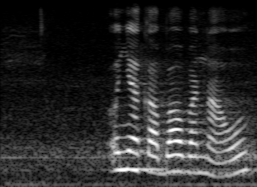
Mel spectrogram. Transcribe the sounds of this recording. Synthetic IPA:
ʊɲakʼabaʊbanaːɔ

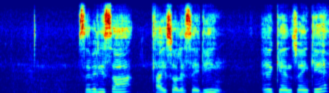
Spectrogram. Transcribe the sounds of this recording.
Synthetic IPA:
sebedisa | t͡ɬʰʼaisɔlɪsediŋ̩ | ɪkʼen̩t͡sʼweŋ̩kʼɪ

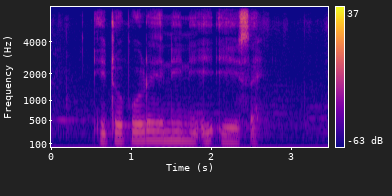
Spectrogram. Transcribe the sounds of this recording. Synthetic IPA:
itʼopʼoɺeniniʔiʔiːsɛ

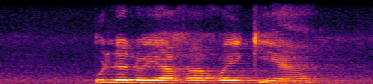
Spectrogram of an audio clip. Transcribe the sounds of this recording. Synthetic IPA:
bulɛlɔjaɣaɣwekʼɪja

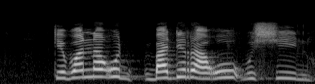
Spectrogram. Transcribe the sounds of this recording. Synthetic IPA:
kʼɪbɔnaɣʊbadiraɣʊbʊʃiːlɔ

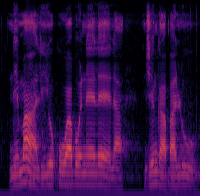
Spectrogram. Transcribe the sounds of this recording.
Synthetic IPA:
nɛmalijok̬ʼuwaɓɔnɛlɛla | nd͡ʒʱɛŋʱaɓaluː

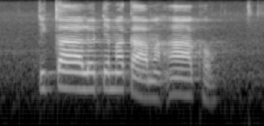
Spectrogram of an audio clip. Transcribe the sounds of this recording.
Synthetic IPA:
tʼiǃalɔtʼɛmaɡ̥ʱama̰ʔaːkʰɔ̰

